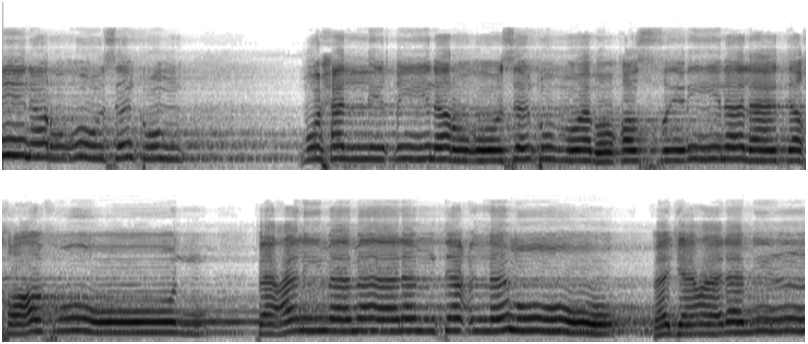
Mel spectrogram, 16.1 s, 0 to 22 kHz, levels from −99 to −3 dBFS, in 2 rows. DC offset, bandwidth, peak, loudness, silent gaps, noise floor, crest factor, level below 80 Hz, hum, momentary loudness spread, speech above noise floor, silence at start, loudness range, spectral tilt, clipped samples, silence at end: under 0.1%; 10.5 kHz; -2 dBFS; -15 LUFS; none; -40 dBFS; 14 dB; -52 dBFS; none; 9 LU; 26 dB; 0 s; 6 LU; -5.5 dB/octave; under 0.1%; 0 s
